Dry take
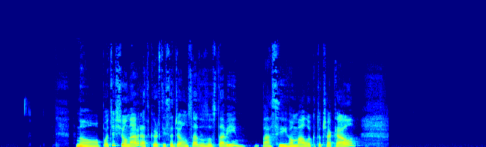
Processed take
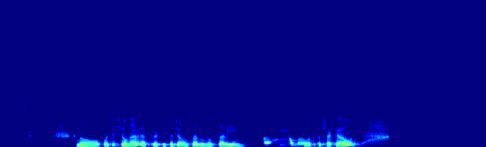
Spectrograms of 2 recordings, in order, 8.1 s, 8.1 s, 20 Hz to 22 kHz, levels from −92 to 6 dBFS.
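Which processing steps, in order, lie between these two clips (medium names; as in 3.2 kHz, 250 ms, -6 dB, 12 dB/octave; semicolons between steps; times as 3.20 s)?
4.13–5.08 s: vowel filter a; auto-wah 490–1800 Hz, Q 16, down, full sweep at -33.5 dBFS; trim +8 dB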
